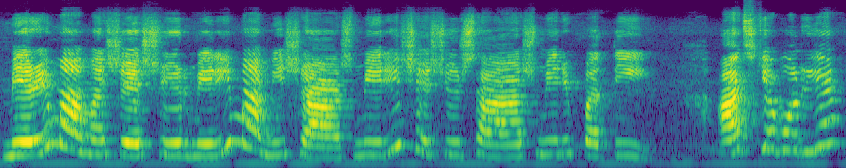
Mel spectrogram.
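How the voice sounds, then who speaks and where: A young YouTube reaction commentator rants heatedly in a high, animated, slightly bright voice, taking it slowly. She scolds and uses sarcasm, mocking the people she criticizes by mimicking them. Slight background noise is audible.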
